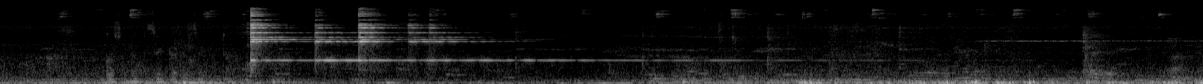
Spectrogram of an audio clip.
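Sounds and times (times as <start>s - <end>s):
metal bell ringing: 2.5s - 9.0s.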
